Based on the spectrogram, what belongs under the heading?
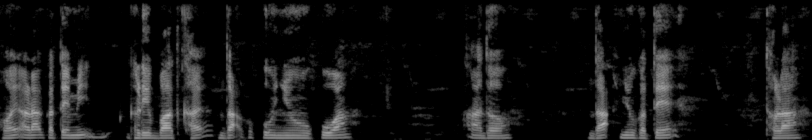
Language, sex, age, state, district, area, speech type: Santali, male, 18-30, Jharkhand, Pakur, rural, spontaneous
